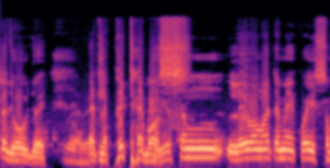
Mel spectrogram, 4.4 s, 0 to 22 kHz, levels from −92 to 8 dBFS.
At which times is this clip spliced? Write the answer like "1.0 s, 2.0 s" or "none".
2.3 s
